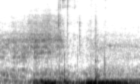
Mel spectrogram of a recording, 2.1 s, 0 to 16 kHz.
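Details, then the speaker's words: 1989 Ford F-250 7.5L 460 V8, hot start after a 15-minute drive, following a gear-reduction starter install and rewire to fix heat-soak slow cranking: short crank, then it catches quickly into an even rumble; clean hot start. "Yes, sir. All right, we can count that a success."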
